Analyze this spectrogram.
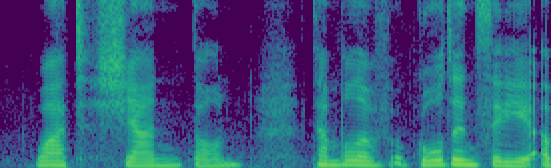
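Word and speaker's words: Wat Xieng Thong: It's pronounced Wat Xianton, Temple of Golden City, a Buddhist temple.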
